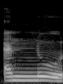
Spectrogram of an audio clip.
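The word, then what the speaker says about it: النور: If it was this, we would have pronounced it an-nur because you have alif lam and then a noon. Alif lam and then noon. Noon uses your tongue, therefore you pronounce it with the shadda.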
